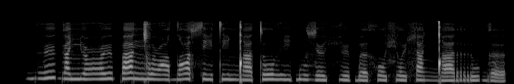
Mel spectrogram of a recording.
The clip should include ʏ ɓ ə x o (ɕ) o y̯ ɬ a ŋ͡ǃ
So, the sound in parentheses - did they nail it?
yes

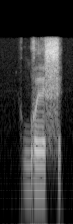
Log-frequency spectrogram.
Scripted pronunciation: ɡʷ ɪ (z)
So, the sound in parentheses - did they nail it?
no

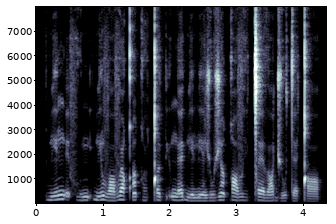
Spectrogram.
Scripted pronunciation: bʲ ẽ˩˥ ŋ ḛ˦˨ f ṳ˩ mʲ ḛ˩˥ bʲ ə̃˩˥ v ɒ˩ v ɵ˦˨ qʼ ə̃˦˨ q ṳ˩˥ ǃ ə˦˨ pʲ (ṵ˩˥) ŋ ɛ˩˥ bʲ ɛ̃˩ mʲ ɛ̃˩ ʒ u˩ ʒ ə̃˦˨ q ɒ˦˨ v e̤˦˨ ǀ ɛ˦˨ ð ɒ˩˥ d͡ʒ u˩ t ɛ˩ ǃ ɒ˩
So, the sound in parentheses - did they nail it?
no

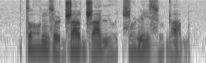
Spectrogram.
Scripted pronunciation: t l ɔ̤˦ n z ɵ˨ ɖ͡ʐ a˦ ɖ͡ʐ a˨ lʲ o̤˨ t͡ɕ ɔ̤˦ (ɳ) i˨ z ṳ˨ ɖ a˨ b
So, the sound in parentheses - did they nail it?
yes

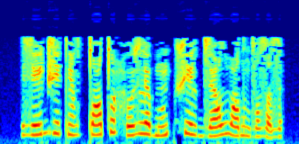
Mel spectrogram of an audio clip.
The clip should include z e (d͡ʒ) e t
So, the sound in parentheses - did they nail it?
yes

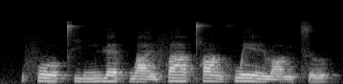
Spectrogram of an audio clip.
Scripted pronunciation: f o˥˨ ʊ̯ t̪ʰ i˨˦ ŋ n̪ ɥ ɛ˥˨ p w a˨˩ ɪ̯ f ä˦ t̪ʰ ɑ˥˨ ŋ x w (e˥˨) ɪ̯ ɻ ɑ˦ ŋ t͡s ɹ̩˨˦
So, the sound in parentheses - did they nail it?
yes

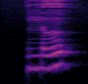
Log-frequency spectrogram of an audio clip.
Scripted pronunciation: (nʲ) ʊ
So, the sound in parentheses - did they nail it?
no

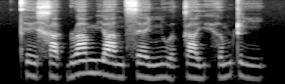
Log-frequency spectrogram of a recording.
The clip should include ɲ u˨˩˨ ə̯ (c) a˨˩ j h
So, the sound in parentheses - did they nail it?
no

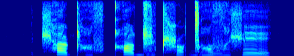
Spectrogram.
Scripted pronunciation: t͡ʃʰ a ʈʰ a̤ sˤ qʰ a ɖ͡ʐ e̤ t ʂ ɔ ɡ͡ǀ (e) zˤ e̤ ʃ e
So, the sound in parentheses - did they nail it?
yes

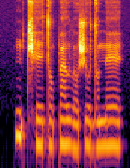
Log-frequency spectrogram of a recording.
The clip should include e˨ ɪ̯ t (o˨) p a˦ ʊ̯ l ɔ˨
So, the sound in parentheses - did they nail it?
no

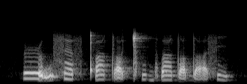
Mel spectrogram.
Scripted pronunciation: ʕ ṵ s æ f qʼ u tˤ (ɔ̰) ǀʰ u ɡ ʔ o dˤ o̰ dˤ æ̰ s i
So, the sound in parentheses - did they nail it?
no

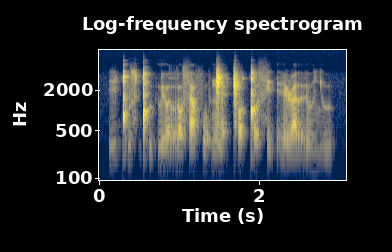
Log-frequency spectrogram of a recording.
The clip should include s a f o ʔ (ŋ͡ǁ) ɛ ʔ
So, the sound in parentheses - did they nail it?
yes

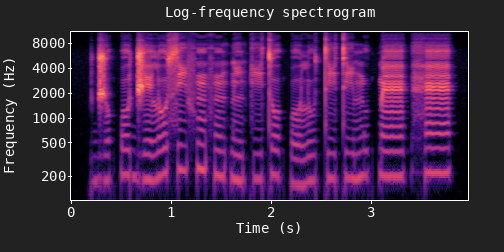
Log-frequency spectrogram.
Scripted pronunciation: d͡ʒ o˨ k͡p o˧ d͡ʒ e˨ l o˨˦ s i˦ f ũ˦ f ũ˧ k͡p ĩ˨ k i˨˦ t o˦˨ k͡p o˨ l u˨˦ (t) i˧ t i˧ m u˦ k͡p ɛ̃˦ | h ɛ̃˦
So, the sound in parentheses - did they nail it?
yes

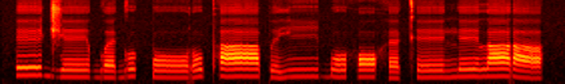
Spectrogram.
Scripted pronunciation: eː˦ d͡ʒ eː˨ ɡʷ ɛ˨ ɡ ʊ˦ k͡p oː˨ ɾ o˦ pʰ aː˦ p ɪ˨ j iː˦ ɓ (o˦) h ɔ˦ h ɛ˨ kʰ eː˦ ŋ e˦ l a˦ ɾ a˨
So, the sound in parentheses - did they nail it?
yes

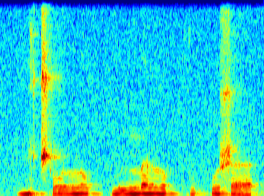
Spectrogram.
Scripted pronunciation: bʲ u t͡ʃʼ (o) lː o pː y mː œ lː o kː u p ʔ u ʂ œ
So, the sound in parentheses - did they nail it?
yes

